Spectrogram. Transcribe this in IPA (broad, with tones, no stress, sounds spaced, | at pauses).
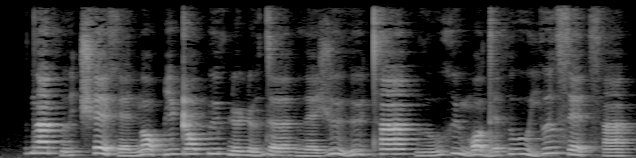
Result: d ã˥ θ ɯ˩˥ t͡ʃʰ ɛ˥˩ x ɛ˩ n ɔ˥˩ p i˥ ɖ ɔ˥ p ʉ˥ θ ɳ ɯ˧ ɳ ɯ˩˥ d ɜ˧ | ð ɛ˩ ʒ ʉ˥˩ ð ʉ˥˩ tʰ ã˥ | ð u˩˥ x ʉ˥˩ m ɔ˥˩ d ɛ˧ θ β u˥˩ j ɯ˥ l s ɛ˥˩ t͡sʰ ã˧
